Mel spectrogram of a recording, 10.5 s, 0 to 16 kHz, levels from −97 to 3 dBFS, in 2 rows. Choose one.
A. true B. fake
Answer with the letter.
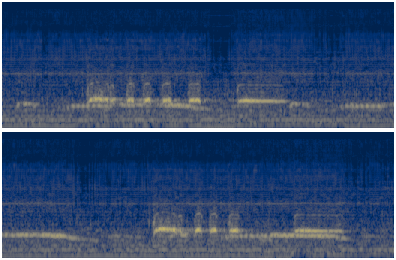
B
